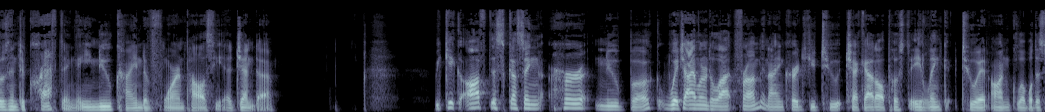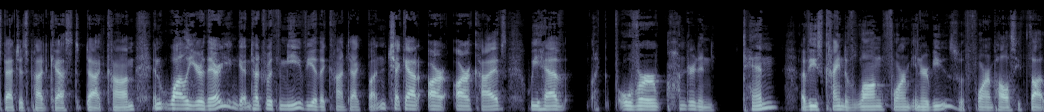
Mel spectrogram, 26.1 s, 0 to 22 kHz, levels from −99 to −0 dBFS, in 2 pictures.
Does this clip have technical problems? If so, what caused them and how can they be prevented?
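No, the signal shows no technical problems, so there is nothing here that needs preventing.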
